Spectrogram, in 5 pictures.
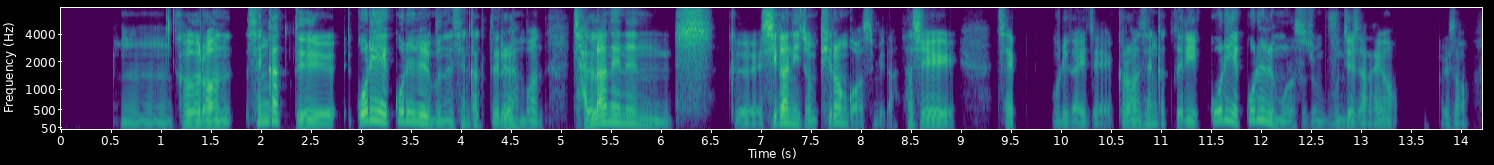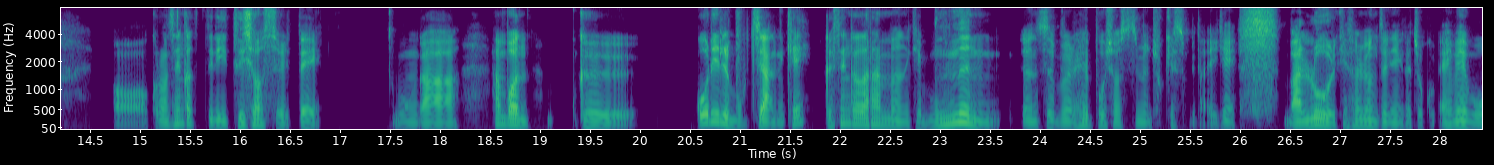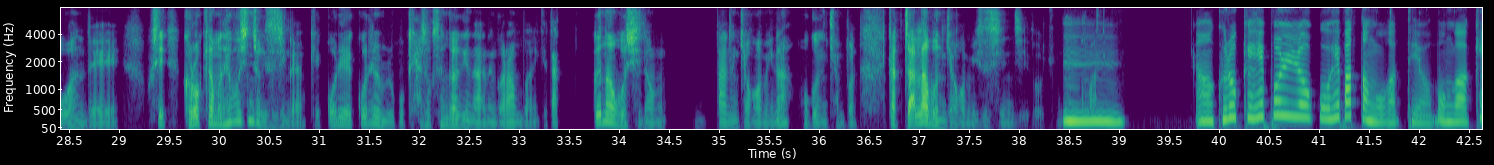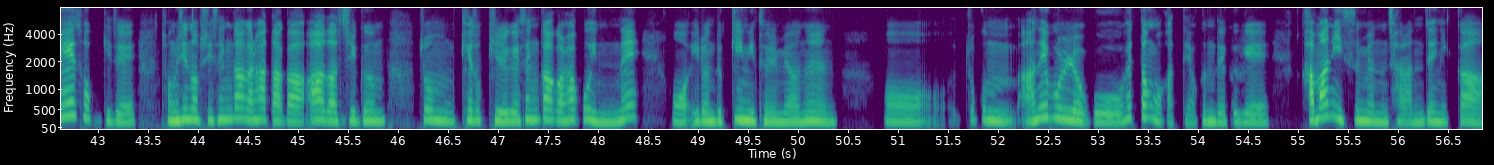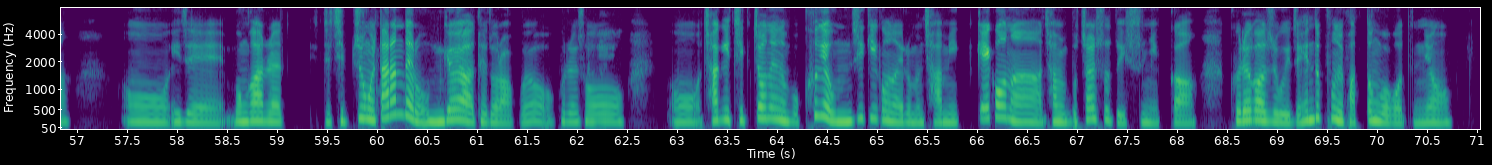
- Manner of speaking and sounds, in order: teeth sucking; tapping; teeth sucking; other background noise
- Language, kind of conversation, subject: Korean, advice, 잠들기 전에 머릿속 생각을 어떻게 정리하면 좋을까요?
